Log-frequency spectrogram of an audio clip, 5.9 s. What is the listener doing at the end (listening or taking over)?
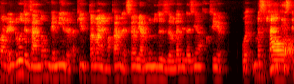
listening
